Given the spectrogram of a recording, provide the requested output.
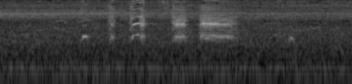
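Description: A francolin gives a quick run of four or five harsh, grating notes over about a second, against a steady low rumble of background noise.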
